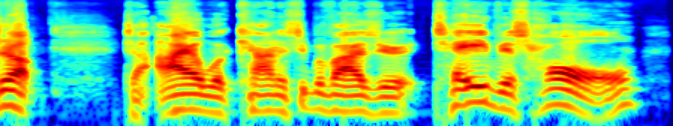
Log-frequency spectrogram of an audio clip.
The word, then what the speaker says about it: Tavis: we will catch up to Iowa County Supervisor Tavis Hall spelled t AV i s only person I know like that Tavis is how you pronounces it uh tavus Hall will join us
